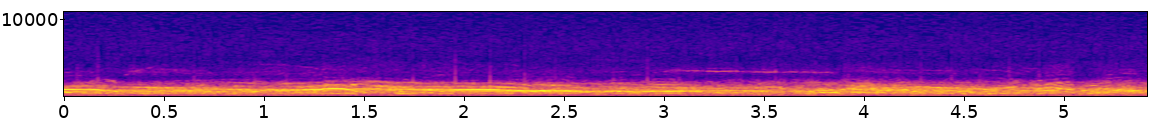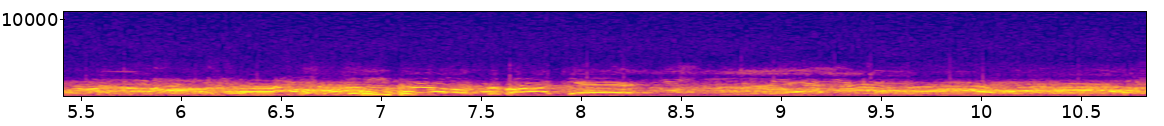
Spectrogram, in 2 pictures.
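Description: A crowd talks and shouts outdoors.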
